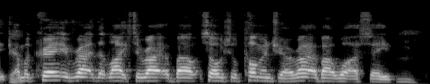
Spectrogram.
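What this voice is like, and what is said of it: Speaks with his own accent. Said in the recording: “I can't change my accent.”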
